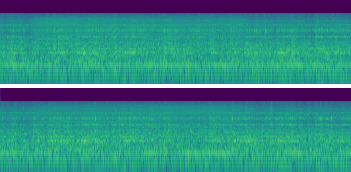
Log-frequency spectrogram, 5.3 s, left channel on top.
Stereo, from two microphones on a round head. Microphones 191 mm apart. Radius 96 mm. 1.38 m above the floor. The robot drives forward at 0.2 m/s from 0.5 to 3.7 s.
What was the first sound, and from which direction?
Only background noise.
